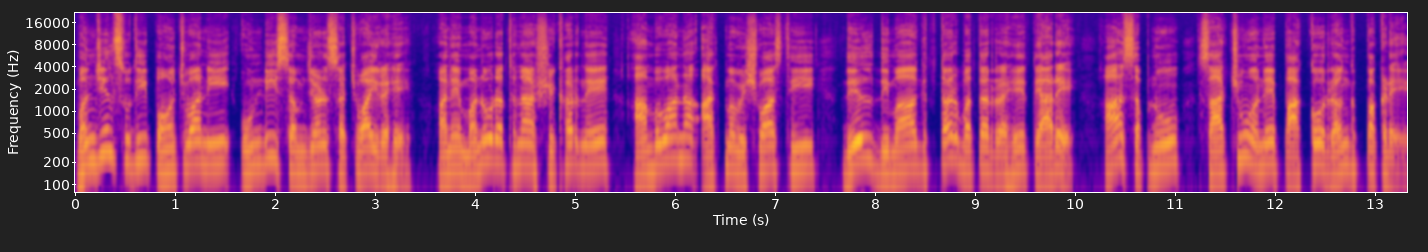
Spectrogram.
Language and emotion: Gujarati, neutral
